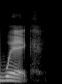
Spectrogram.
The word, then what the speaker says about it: weck: My husband grew up in Western New York and told me that everyone where he grew up called it Beef On Wick, not Weck, Wick, like it was spelled with an I.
